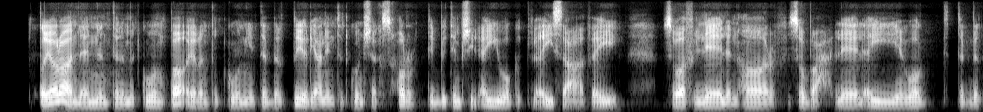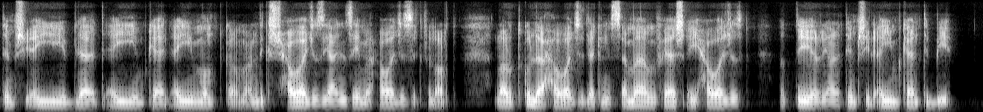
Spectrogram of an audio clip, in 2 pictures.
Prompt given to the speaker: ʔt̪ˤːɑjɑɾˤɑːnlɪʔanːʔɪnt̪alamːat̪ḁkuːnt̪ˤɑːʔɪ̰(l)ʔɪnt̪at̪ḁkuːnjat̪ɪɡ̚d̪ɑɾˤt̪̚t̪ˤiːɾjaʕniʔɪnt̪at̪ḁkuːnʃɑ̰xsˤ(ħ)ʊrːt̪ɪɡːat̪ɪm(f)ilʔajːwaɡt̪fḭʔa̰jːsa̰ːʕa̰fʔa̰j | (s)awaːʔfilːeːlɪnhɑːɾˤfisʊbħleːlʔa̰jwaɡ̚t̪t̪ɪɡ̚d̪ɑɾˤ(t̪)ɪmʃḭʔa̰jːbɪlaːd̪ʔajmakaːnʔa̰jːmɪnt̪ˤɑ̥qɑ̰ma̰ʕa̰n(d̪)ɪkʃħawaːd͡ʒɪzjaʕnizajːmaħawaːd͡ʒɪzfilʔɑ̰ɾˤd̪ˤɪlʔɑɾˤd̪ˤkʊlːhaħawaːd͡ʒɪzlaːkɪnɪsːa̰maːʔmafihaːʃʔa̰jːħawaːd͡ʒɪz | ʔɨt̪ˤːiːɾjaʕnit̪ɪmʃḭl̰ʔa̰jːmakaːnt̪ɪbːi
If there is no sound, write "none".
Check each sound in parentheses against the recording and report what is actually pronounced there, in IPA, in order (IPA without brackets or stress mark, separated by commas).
ɾ, ħ, ʃ, s, t̪, d̪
